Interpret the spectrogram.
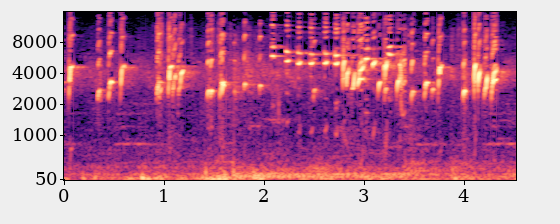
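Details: Female European goldfinch calls, the btabta played to set males singing nonstop: dense, liquid twittering of short high notes, growing busier and more rapid toward the end.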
